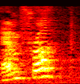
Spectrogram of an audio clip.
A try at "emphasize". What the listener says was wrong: So somehow you guys have gotten this word wrong. You think there's an R after the E-M-P-H? There's not.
